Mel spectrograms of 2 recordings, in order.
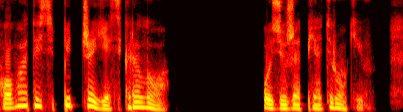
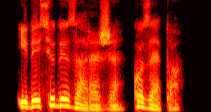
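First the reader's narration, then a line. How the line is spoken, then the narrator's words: Almost tender. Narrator (Ukrainian): сказала майже ніжно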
